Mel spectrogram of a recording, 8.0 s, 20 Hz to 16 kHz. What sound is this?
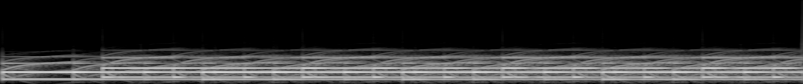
Sound effects > Electronic / Design
Sci-Fi/Horror Alarm 1
Sounds dystopian, like something from Half-Life 2.
horror, eerie, hl2, alarm, warning, effect, half-life, fx, sci-fi, space, alert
